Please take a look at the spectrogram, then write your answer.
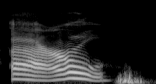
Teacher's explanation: You know we have ayn here, so we have to pronounce it with a thick sound.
